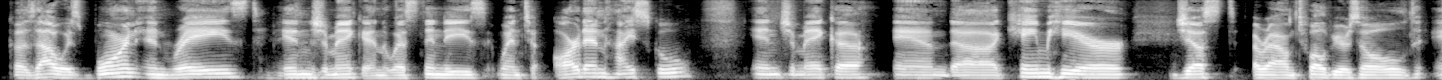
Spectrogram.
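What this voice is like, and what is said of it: Jamaican accent. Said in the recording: “I can hear the accent coming out as soon as you start talking about Jamaica.”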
